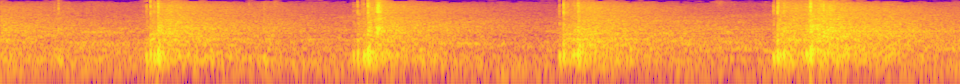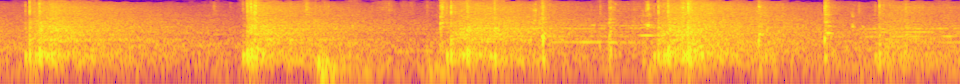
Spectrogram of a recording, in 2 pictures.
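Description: Badminton rally: racquets striking the shuttlecock about once a second, each sharp hit ringing on in the large hall. Short squeaks are heard near the end.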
